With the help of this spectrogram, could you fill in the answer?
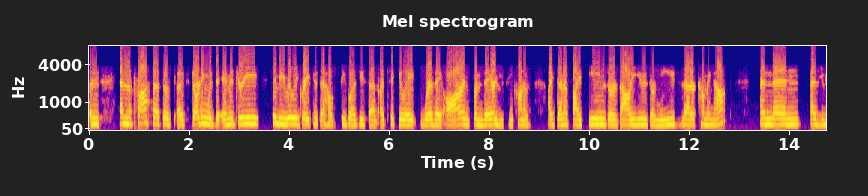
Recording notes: I had an awesome phone interview today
